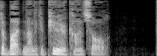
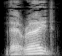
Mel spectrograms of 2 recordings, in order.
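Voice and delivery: drawl; 3 semitones higher than usual. A narrator's reading. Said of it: "still drawling".

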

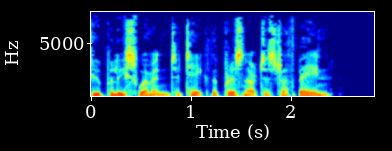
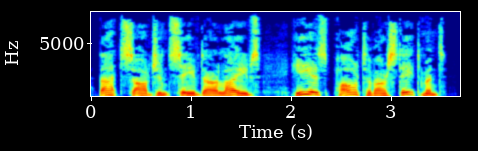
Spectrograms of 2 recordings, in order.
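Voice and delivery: slightly higher, emphatic objection; waspish; 10 semitones higher, 4 dB louder than usual. A narrator's reading. Minister insists the sergeant stay, waspish and raised in pitch. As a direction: insist testily, pitch climbing. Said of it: "said Peter waspishly".

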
